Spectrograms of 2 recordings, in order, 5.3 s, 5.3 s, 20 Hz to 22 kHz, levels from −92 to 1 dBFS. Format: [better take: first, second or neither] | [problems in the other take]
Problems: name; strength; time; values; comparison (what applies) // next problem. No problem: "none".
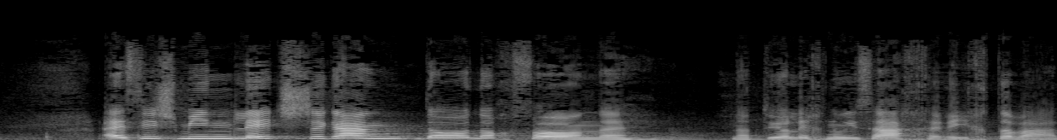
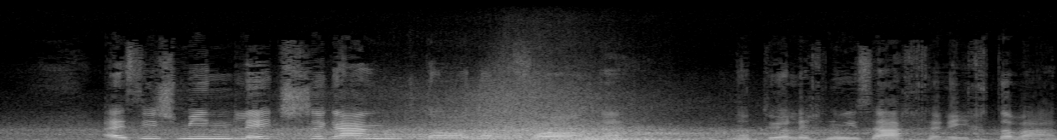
first | background sound (Car passing by); 4 dB below the speech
